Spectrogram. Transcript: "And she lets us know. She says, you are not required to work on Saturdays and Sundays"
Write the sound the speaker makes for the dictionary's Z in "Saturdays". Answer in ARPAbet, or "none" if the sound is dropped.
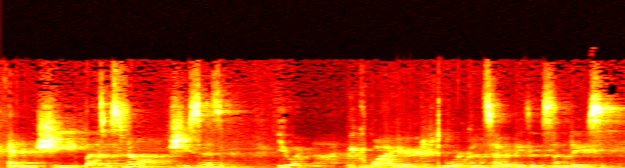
Z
